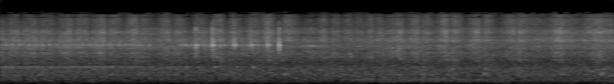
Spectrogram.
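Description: A cotton shirt rubbed over the racing mower's body, wiping a spot clean: a steady scratchy rubbing made of quick strokes.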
